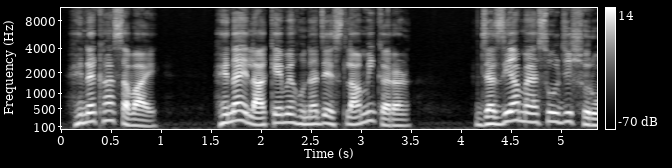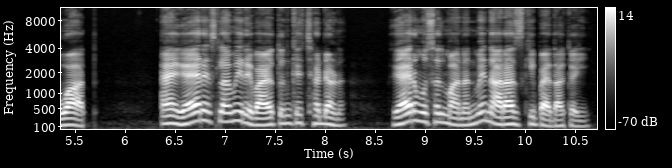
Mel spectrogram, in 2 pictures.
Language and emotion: Sindhi, neutral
